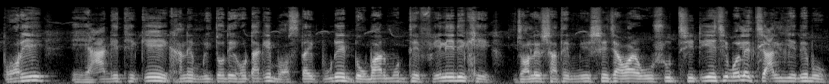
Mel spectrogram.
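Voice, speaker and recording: A man playing a shady, bossy ringleader in an audio horror story, giving curt, urgent commands in a hushed way. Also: mid-range voice, moderate pace, lightly acted. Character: shady, bossy male ringleader covering up a crime.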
